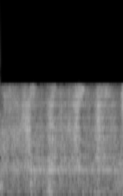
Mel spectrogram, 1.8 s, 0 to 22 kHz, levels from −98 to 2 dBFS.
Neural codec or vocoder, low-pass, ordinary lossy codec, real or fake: codec, 16 kHz in and 24 kHz out, 0.6 kbps, FocalCodec, streaming, 2048 codes; 3.6 kHz; none; fake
